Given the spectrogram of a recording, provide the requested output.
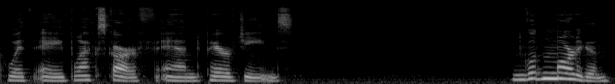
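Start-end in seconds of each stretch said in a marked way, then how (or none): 5.1-6.1 put-on thick Russian accent. A narrator's reading. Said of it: "greeted with a thick accent".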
